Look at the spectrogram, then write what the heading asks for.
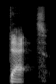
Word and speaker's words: debt: we don't say debt this b is silent debt okay and as you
